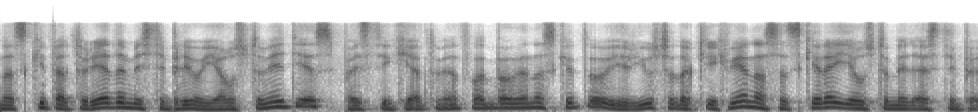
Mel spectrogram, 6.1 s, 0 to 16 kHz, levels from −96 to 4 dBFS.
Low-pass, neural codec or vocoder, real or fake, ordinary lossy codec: 7.2 kHz; codec, 16 kHz, about 1 kbps, DyCAST, with the encoder's durations; fake; AAC, 96 kbps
